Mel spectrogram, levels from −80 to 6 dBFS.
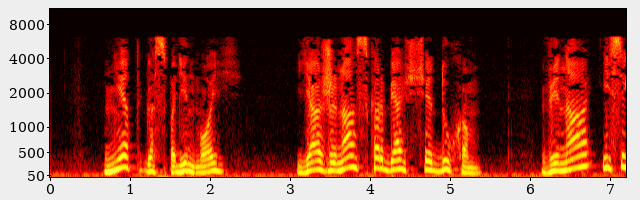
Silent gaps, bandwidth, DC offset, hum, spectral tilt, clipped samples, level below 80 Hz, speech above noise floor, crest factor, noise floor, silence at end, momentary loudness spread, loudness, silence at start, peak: none; 6.6 kHz; under 0.1%; none; -6 dB/octave; under 0.1%; -40 dBFS; 23 dB; 14 dB; -40 dBFS; 0 s; 10 LU; -17 LUFS; 0.05 s; -4 dBFS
